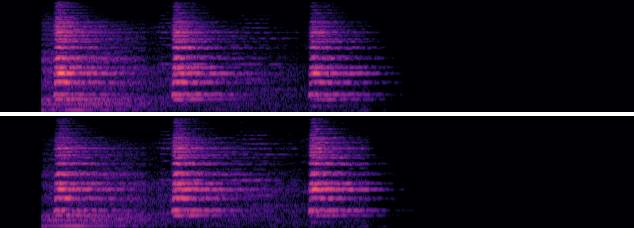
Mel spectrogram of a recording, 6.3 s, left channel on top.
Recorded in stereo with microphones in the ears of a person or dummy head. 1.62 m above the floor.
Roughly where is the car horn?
Left.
